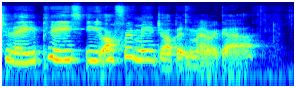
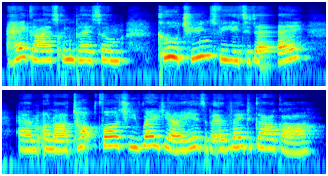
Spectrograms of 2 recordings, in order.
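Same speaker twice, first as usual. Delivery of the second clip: peppy mock radio presenter voice; playful top-forty DJ patter, swooping pitch; put-on radio DJ; 3 dB louder than usual. Shown as a demonstration. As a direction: introduce the tunes like a hammy DJ. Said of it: "put on a weird voice".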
